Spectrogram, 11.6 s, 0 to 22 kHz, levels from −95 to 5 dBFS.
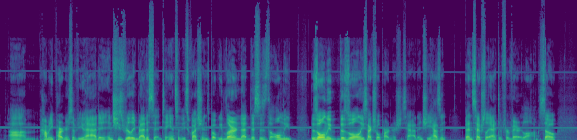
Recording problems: high-pitched whine; faint; throughout; 2 kHz, 30 dB below the speech

